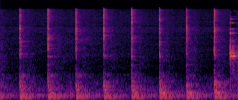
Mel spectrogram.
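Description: Metal pestle pounding fresh ginger in a metal mortar: a steady run of sharp knocks, about three a second.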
